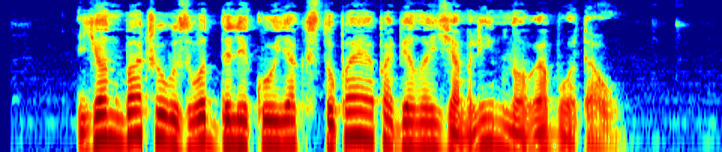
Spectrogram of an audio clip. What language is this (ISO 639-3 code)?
bel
